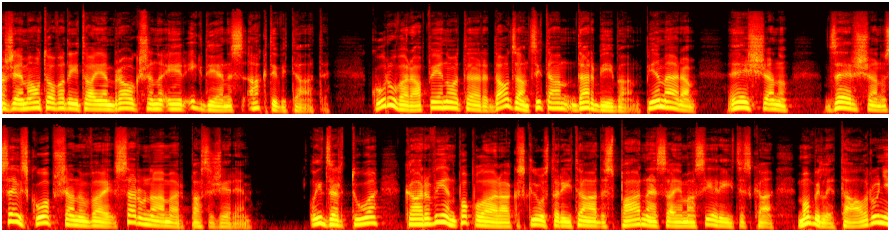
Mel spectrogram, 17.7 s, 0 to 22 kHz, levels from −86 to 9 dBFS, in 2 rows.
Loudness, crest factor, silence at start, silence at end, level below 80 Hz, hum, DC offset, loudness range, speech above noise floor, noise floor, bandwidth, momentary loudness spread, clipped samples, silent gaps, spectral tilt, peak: -16 LUFS; 14 dB; 0 s; 0 s; -46 dBFS; none; under 0.1%; 2 LU; 46 dB; -61 dBFS; 16.5 kHz; 8 LU; under 0.1%; none; -5.5 dB/octave; 0 dBFS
